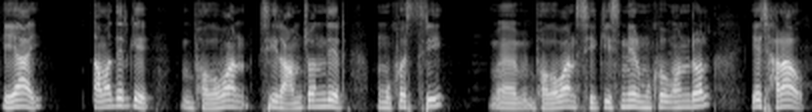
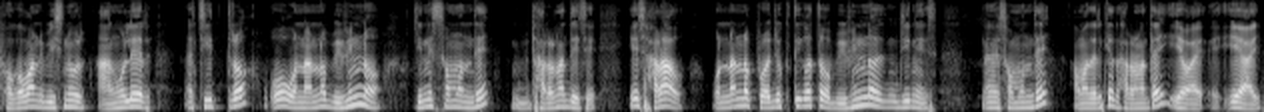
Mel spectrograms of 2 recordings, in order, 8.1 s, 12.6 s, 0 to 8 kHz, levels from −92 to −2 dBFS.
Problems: constant background noise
